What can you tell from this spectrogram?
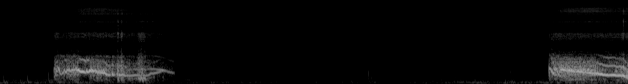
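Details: A pet dog snoring indoors, louder than usual: two long, loud snores about five seconds apart, each a raspy breath with a whistling tone that slides downward, separated by near silence.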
